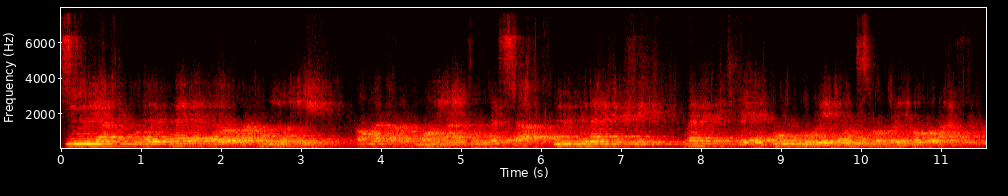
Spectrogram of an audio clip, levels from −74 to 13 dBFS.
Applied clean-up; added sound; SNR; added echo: neural separator model SepFormer DNS4.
